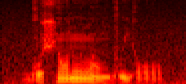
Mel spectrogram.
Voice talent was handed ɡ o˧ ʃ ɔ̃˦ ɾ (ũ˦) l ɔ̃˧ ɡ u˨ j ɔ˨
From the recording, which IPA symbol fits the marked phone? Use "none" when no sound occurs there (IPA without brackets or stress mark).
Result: ũ˦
